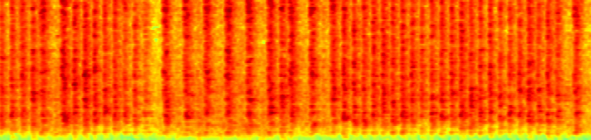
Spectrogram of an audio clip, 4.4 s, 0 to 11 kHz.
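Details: 1952 Gravely L single-cylinder on the carburetor and throttle setup from a 53 L after suspected fuel delivery problems, set to idle: pops along at roughly three beats a second, a little uneven but keeps running on its own.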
